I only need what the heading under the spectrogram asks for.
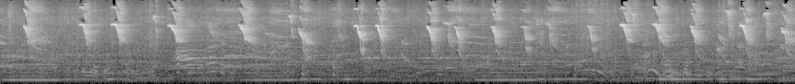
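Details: Asian small-clawed otters at a zoo give shrill, high, down-slurred chirps in quick bursts, one every second or so, over a low steady hum and people talking.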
